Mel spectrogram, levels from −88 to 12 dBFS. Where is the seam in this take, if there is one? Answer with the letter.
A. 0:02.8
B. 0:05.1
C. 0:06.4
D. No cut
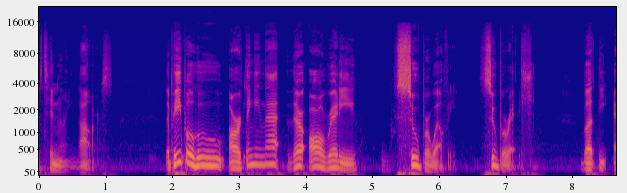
A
